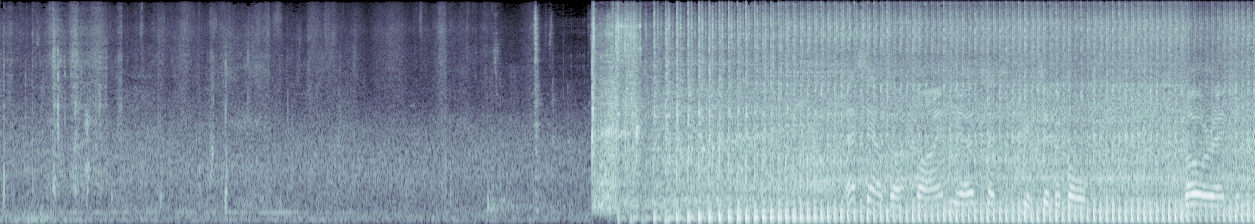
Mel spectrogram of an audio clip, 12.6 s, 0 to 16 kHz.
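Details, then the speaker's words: Murray tractor with a 16.5 HP Briggs & Stratton 31C707 and a substituted Kawasaki muffler, running under seat load. It is loud, with sharp, fast thumping at about four beats a second and backfiring through the exhaust, blamed on a carburetor problem. Loud exhaust. "but now it's really loud and it's like i'll say backfiring when it's under a load"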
